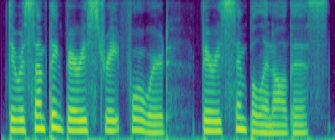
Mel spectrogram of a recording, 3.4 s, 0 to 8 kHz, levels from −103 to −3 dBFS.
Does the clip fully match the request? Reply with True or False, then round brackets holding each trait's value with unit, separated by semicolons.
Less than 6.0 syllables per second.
False (6.3 syllables/s)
